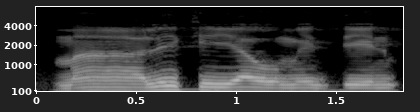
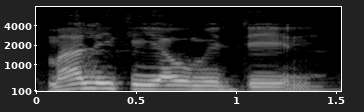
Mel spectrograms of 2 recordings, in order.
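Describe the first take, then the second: First: The vowel after the m is long. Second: The vowel after the m is short.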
